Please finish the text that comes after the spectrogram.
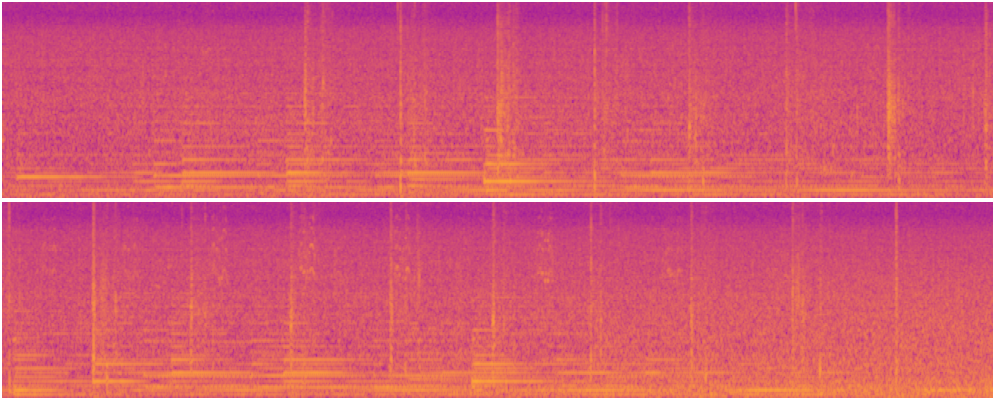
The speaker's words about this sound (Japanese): だんだん滝の音が大きくなってきたね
